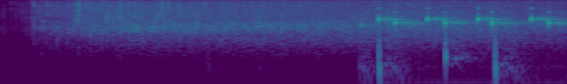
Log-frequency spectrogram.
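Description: Audience applauding; about two-thirds of the way in, electronic music with a quick, regular drum beat comes in over the applause.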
